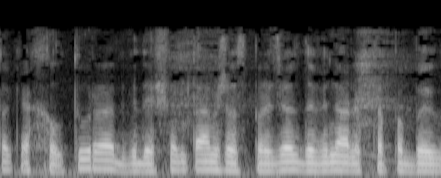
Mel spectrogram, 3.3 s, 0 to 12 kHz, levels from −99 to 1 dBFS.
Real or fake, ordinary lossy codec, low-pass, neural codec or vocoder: real; MP3, 32 kbps; 7.2 kHz; none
